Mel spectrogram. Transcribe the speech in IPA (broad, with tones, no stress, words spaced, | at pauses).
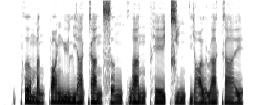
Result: pʰɤ˥˩ma˩n pɑ˥ŋy˥˩ljä˨˩ ka˥˩nsɤ˨˩ŋkwa˥n pʰe˧˥ɪ̯ t͡ɕi˥ŋt̪jɑ˨˩ʊ̯ ɻä˥ka˥˩ɪ̯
